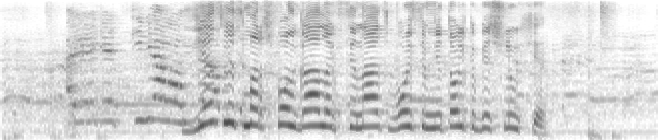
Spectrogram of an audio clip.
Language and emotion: Russian, neutral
